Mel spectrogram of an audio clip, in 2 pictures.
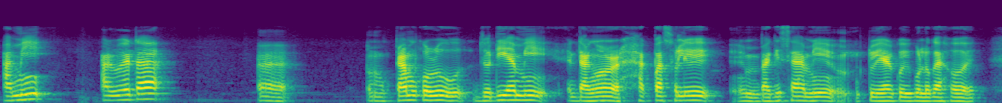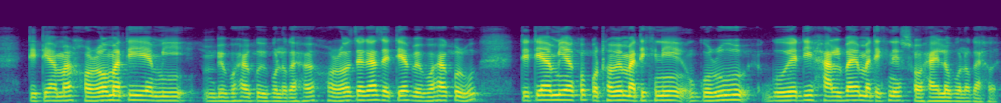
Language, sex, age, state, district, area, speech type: Assamese, female, 60+, Assam, Lakhimpur, urban, spontaneous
